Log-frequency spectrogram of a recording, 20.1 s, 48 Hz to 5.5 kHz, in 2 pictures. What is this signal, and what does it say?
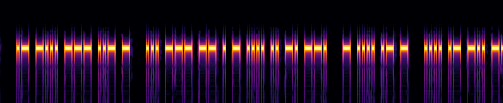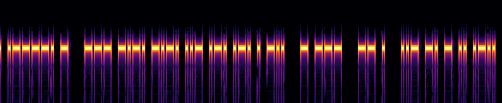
Morse code, heard as a keyed tone, about 25 wpm, 600 Hz. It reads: ABOUT SOMETHING THAT HADN'T OCCURRED TO ME UNTIL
